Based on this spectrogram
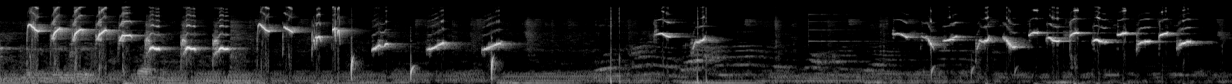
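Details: Green leafbird, a Kalimantan bird, singing a lure song meant to draw a reply: loud, fast runs of sharp, downslurred whistled notes. Some phrases are high and ringing, others lower. A quiet gap falls mid-clip, then the rapid phrases resume, over faint low hum.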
